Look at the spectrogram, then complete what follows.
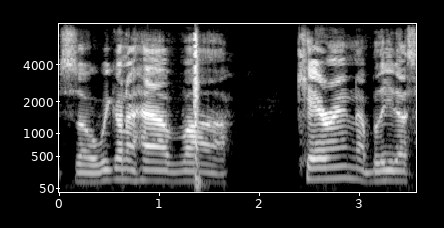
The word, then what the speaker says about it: Carin: And so we're going to have Carin, I believe that's how you pronounce her name, C-A-R-I-N.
